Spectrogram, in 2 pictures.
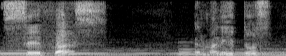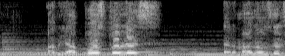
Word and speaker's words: Cefas: Cefas, para nosotros, hermanitos, así se pronuncia Cefas, en hebreo Kefa, y empieza con K.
